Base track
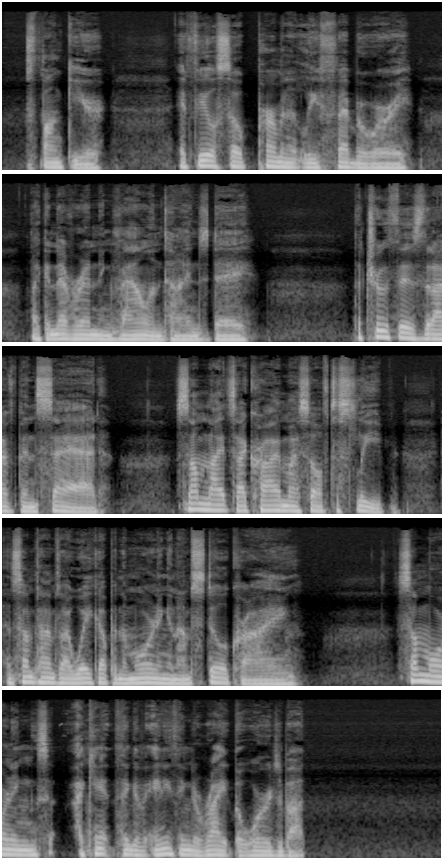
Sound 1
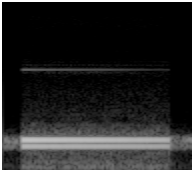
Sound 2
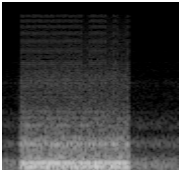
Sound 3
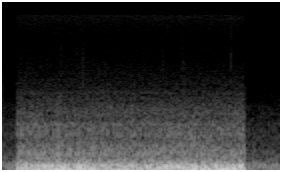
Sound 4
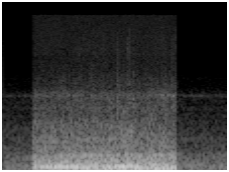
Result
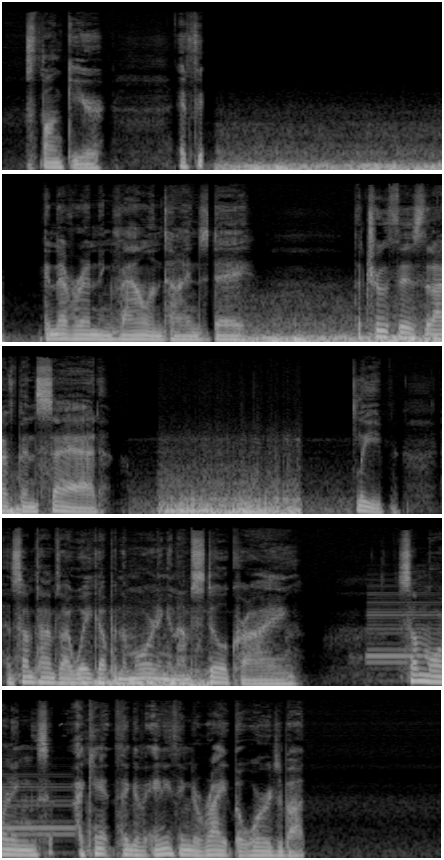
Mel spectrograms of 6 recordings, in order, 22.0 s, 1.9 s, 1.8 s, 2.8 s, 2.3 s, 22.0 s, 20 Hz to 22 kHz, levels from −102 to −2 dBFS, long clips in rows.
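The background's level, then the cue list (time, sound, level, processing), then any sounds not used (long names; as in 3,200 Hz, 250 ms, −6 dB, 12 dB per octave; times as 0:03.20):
base track −11.5 dB
0:01.99: overwrite with 3 −14 dB
0:06.57: mix in 3 −10 dB + low-pass filter 1,300 Hz
0:10.05: overwrite with 4 −8 dB + saturating transformer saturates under 150 Hz
0:13.56: mix in 4 −10.5 dB + parametric band 670 Hz −11.5 dB 1.1 octaves
0:16.64: mix in 1 −15.5 dB + tube saturation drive 34 dB, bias 0.4
not used: 2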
